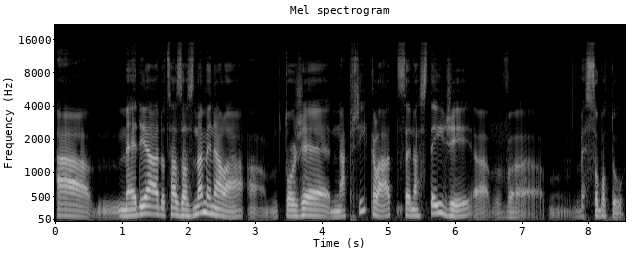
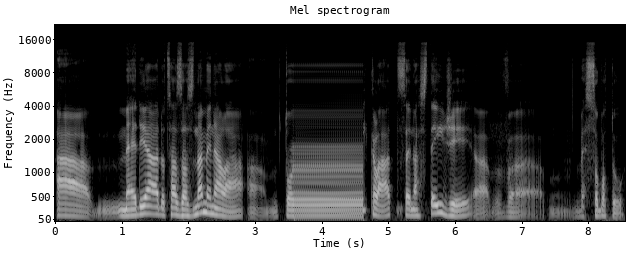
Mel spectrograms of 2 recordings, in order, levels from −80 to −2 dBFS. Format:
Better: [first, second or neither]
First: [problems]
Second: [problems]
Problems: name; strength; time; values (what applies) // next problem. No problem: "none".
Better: first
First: none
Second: audio freezing; at 3.5 s for 1 s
